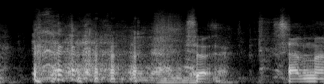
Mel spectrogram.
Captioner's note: audience laughing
